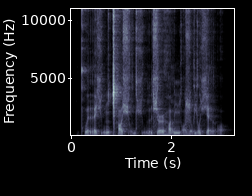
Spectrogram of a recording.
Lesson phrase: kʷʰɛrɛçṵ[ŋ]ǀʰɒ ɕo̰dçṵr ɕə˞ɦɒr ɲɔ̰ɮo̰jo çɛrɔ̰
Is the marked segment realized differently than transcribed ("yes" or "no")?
no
